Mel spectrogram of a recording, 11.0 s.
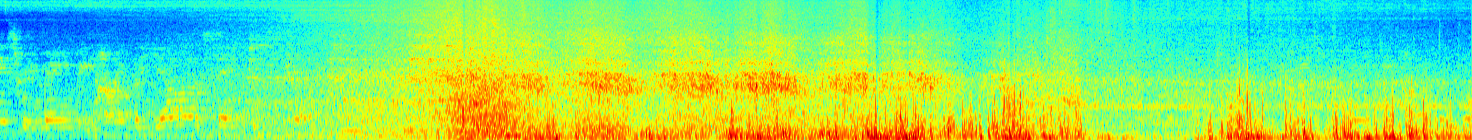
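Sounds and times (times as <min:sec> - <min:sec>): train passing at speed: 0:00.1 - 0:11.0
wind buffeting microphone: 0:01.4 - 0:11.0.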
